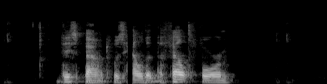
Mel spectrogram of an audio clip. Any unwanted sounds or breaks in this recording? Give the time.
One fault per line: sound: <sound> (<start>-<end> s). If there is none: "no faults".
sound: dropout (1.3-1.3 s)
